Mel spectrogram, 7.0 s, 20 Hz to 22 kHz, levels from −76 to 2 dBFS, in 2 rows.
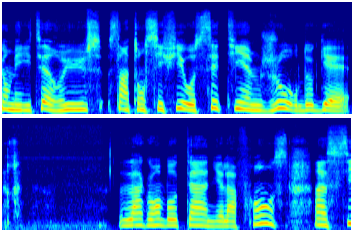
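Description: Nothing in the audio stands out as a technical fault, so there's nothing here to flag or track down.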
